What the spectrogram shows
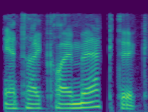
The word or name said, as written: anticlimactic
